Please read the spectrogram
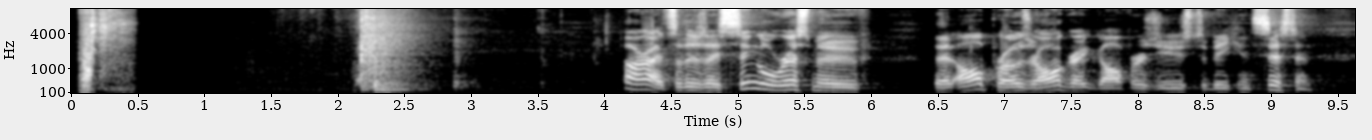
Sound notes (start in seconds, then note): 2.1 club smacks golf ball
